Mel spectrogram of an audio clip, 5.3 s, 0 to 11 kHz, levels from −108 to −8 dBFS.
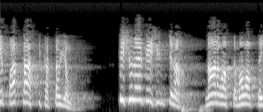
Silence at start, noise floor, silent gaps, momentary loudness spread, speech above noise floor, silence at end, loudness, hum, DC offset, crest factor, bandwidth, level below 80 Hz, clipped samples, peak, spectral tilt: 0 s; -69 dBFS; none; 9 LU; 55 dB; 0 s; -14 LUFS; none; under 0.1%; 14 dB; 5.4 kHz; -48 dBFS; under 0.1%; 0 dBFS; -7 dB/octave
